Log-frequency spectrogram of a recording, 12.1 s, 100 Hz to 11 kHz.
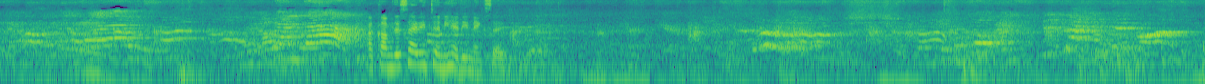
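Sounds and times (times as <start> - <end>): children chattering and calling out: 0.0 - 4.8, 6.5 - 12.0.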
